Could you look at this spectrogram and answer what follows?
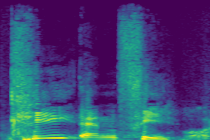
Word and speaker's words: chi: know how, what is the Italian way of pronouncing it? No, it's Greek. It is Chi. letter, right? Chi and phi.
